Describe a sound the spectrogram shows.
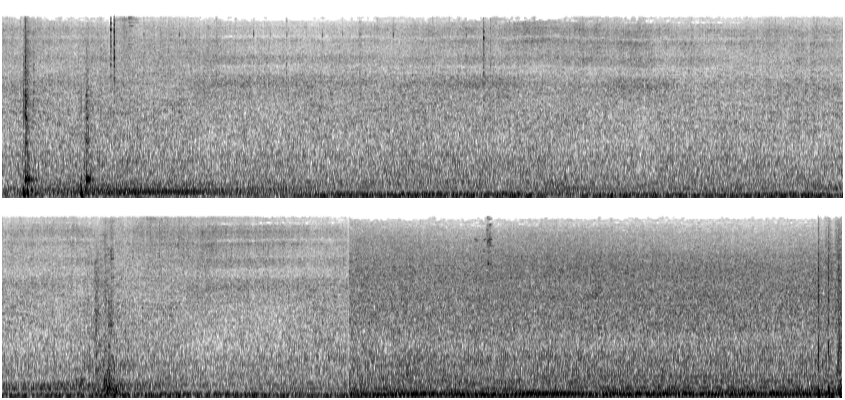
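A propeller engine drones steadily throughout, growing louder near the end.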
